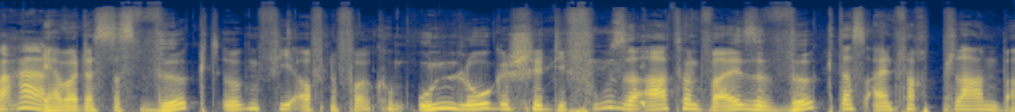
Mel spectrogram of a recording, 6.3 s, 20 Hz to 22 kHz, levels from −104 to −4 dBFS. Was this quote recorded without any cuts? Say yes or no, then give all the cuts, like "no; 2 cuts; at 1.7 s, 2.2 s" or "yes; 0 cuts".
yes; 0 cuts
